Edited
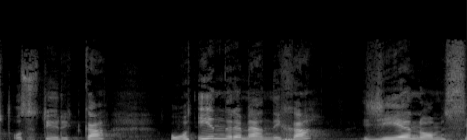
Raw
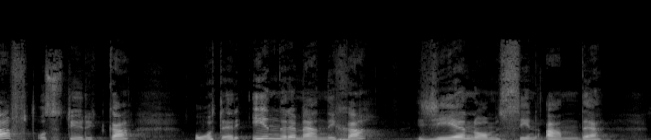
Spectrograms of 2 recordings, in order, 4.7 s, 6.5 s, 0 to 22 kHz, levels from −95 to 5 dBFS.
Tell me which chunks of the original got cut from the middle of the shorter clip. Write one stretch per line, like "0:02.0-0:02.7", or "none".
0:02.2-0:02.5

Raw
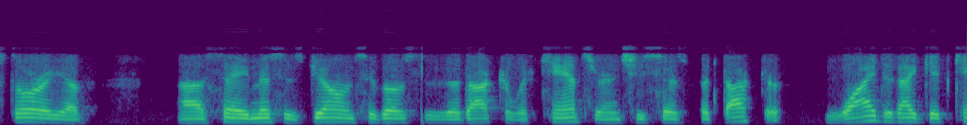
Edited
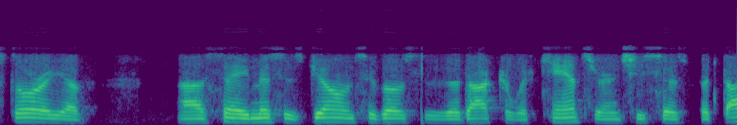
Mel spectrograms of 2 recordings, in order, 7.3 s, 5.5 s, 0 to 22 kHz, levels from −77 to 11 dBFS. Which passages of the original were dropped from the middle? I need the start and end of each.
none

